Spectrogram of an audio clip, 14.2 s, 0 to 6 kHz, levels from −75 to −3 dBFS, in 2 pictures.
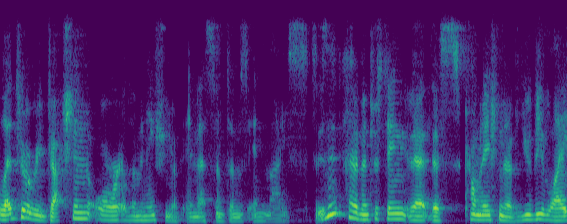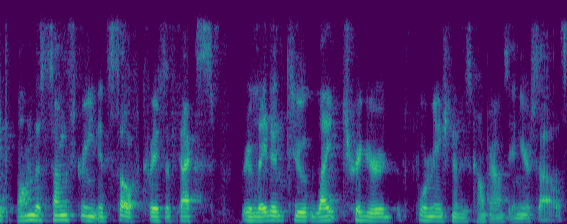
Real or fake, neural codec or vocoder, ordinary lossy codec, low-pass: fake; codec, 44.1 kHz, 2.6 kbps, SNAC; Opus, 32 kbps; 5.4 kHz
